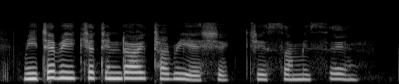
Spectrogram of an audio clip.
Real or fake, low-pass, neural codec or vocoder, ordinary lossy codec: real; 7.2 kHz; none; none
